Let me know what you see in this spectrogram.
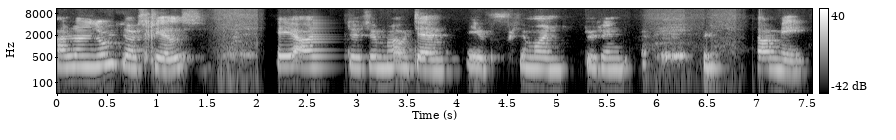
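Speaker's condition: Down syndrome; speech and language therapy growing up; attends communication groups run by speech and language therapists; communication sometimes breaks down, uses alternative ways to get message across

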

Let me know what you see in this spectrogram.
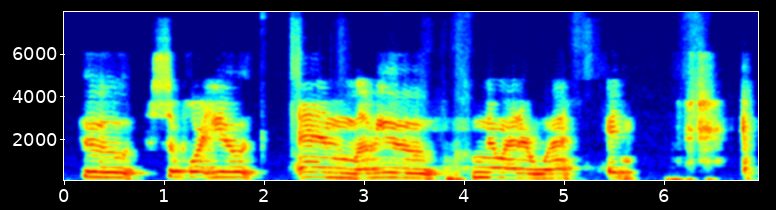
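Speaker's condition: Spastic cerebral palsy; walker since age 3

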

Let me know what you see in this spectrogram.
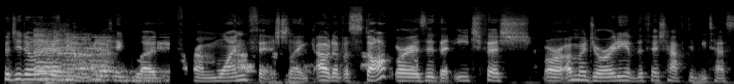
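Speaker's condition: No condition

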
